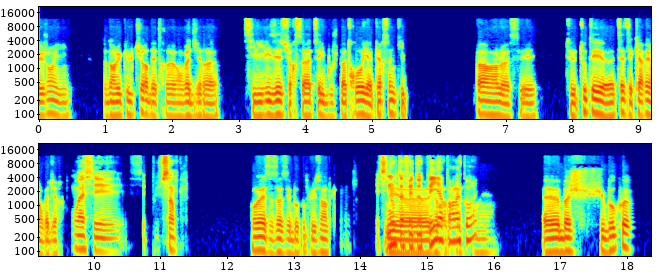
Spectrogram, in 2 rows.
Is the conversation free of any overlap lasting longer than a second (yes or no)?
no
